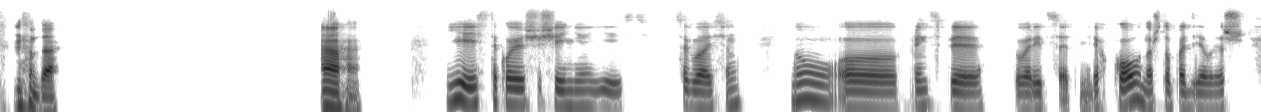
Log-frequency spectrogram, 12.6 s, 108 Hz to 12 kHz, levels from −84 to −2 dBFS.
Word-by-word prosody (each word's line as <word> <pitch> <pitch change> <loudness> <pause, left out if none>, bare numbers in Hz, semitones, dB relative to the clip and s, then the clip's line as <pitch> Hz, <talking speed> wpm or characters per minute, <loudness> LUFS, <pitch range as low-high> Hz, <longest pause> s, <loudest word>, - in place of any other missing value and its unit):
Ну 130 -4 -1
да. 105 -1 +6 2.6
Ага. 130 -2 +7 0.9
Есть 165 -3 +2
такое 150 -2 +2
ощущение, 135 -2 -4 0.2
есть. 125 +1 -16 0.2
Согласен. 130 +2 -2 0.5
Ну, 175 -1 -2
э, 125 -1 +2
в - - -38
принципе, 135 -1 -4
э, 120 0 +2 0.3
как - - -4
говорится, 120 +1 -3
это - - -8
нелегко, 150 - +2
но 125 - -1
что 135 +1 -5
поделаешь. 125 -1 -2
130 Hz, 95 wpm, -27 LUFS, 125-145 Hz, 2.6 s, Ага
